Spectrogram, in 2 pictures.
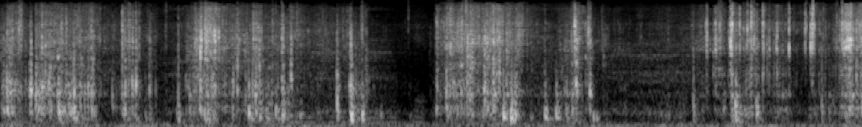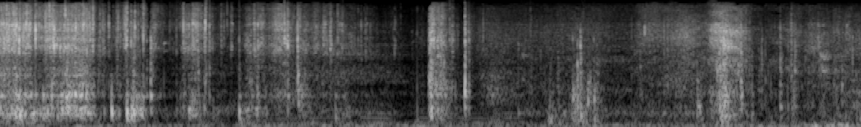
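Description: Hands rummaging through a plastic tackle box: a busy run of small knocks, clatters and rustles as the lid and the tackle and packets inside are shifted and picked out.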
